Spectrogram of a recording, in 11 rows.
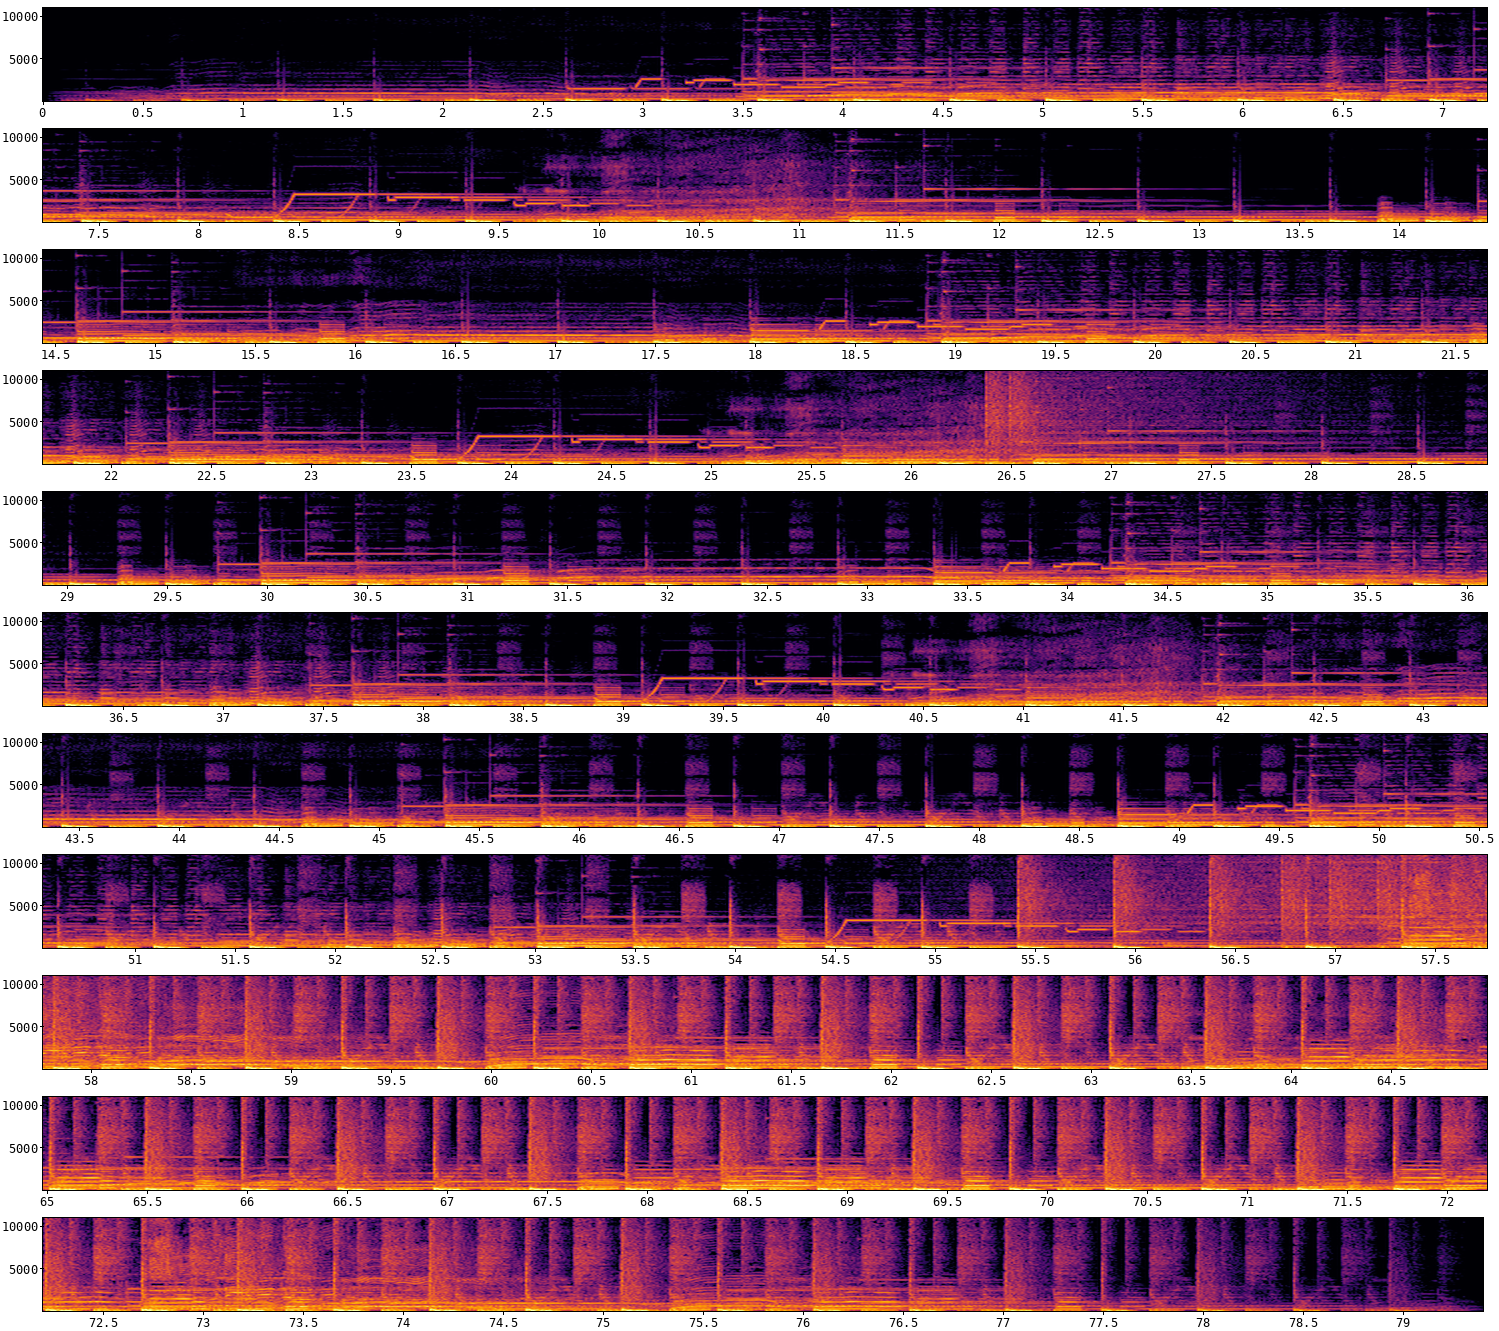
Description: Tracks : 10 House Music Tracks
